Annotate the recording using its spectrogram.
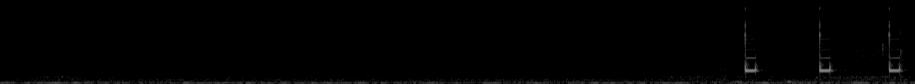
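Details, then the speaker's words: Check Me Pro pulse oximeter on adult: faint regular ticks then three clear electronic beeps, pulse steadying at 84, normal blood oxygen; pulse oximeter beeping. "it's checking for your heart rate mine is steadying at 84. great so it's saying i have normal blood oxygen level"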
